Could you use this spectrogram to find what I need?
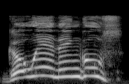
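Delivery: a high urgent yell to a friend in a scuffle. Acted. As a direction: shout him through the door. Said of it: "he yelled".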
